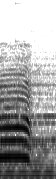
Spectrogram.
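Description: A cow gives a short, steady, tonal moo that drops sharply in pitch at the end.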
